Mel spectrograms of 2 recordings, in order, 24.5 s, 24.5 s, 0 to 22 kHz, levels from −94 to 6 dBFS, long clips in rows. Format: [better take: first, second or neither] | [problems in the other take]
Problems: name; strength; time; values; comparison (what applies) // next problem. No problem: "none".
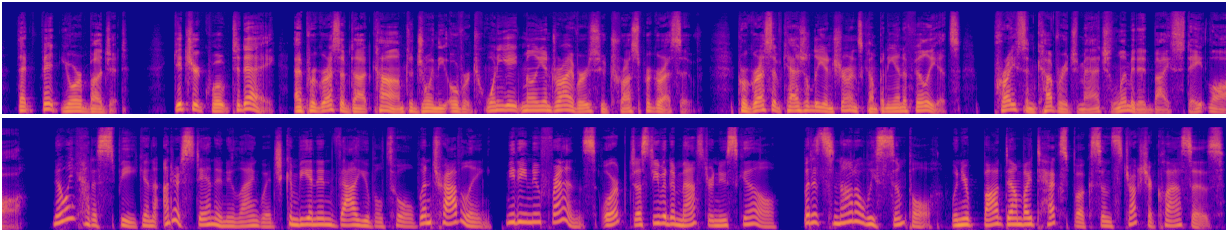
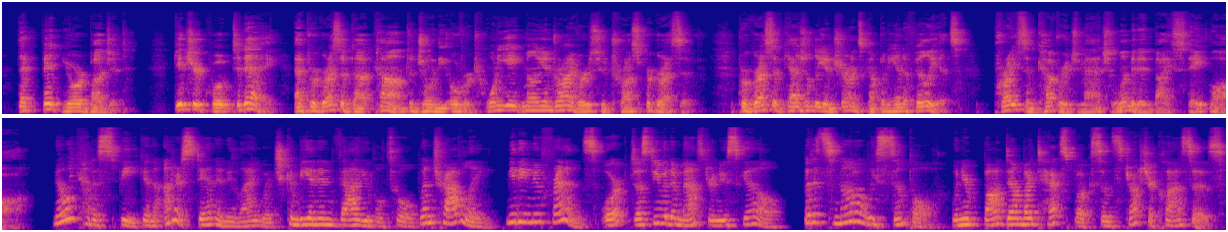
first | room echo; slight; dies away in 0.3 s // off-mic speech; far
